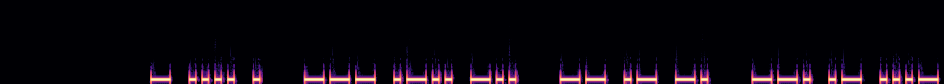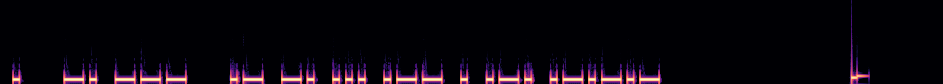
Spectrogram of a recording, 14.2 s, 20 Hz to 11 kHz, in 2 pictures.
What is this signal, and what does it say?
Morse code, heard as a keyed tone, about 25 wpm, 700 Hz. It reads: THE OLD MAN GAVE NO ANSWER.
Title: Sentences from Top 500 Words 25wpm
